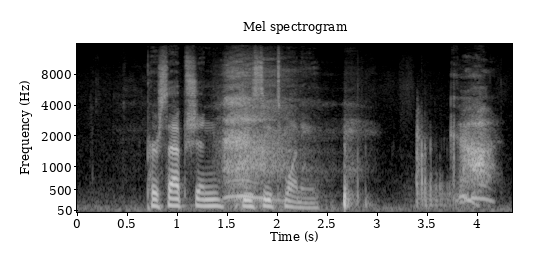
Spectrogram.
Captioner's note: sighs; dice rolling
